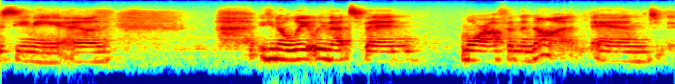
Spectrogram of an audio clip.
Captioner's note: sighs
